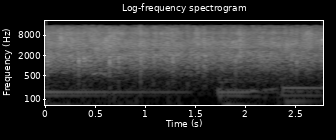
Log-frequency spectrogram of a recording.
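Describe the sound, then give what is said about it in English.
An audience at a live show claps steadily for guests Sinead O'Carroll, US Murph, Richie Sadler and Oisin McConville, a dense crackling wash of applause over a low sustained musical drone that shifts pitch a couple of times. “Round of applause, please, for Sinead O'Carroll, US Murph, Richie Sadler, and Oisin McConville.”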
